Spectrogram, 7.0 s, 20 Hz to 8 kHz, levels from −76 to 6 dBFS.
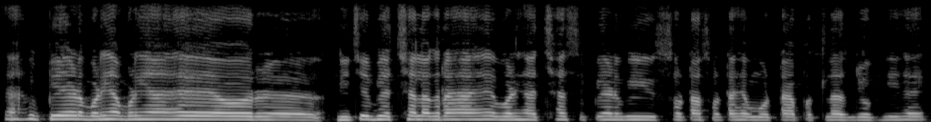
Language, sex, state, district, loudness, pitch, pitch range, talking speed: Hindi, female, Chhattisgarh, Sarguja, -22 LUFS, 205 Hz, 195-220 Hz, 205 wpm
